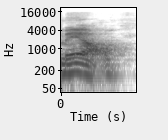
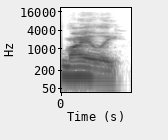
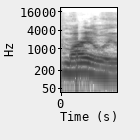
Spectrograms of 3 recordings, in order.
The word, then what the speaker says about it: Maile: and say you're male bring it on it's actually pronounced miley oh who what it's miley like miley cyrus that's pronounced but everybody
